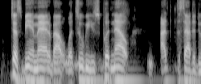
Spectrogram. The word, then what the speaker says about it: Tubi: Tubi movie is not pronounced Tube E like Randall did, but it's Tubi movies, so Tubi won't try to come after me.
